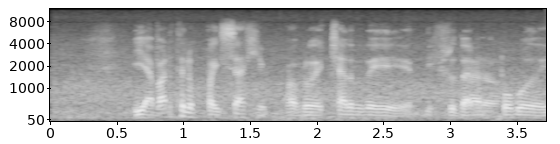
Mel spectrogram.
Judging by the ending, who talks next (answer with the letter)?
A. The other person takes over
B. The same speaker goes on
B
